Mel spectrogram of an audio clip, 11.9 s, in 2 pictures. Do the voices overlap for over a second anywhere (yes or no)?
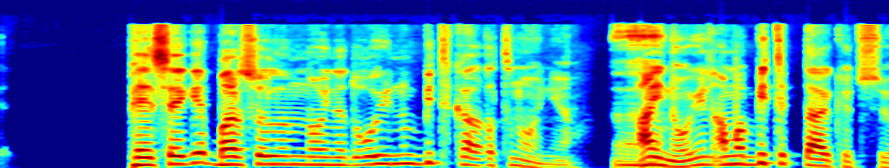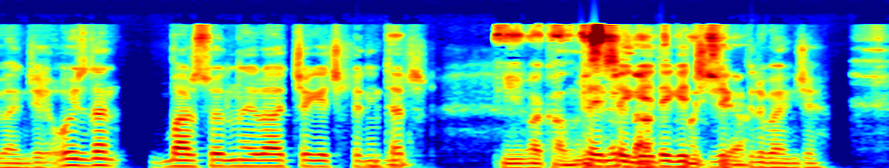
yes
